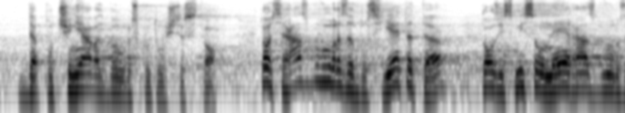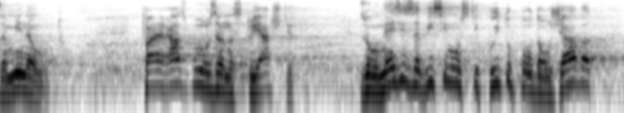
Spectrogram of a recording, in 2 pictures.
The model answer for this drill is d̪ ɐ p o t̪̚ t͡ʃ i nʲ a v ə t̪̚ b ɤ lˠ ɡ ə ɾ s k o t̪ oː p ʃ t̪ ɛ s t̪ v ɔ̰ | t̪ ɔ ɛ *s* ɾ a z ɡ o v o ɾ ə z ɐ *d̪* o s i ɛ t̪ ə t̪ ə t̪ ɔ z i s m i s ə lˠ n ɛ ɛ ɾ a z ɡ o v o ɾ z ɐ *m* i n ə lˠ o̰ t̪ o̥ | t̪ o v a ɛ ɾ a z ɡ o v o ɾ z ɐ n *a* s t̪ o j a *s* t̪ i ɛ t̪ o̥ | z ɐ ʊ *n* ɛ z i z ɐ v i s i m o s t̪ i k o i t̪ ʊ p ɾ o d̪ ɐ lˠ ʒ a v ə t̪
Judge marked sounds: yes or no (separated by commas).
yes, yes, yes, no, no, yes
